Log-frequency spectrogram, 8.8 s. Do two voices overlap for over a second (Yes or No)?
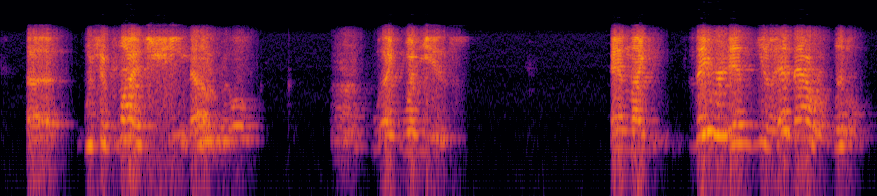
Yes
